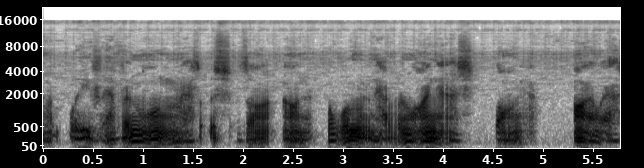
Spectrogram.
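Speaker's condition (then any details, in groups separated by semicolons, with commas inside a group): Cerebral palsy; from birth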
